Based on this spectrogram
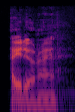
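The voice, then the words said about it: Put-on deep voice. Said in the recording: “hit a deep voice.”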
